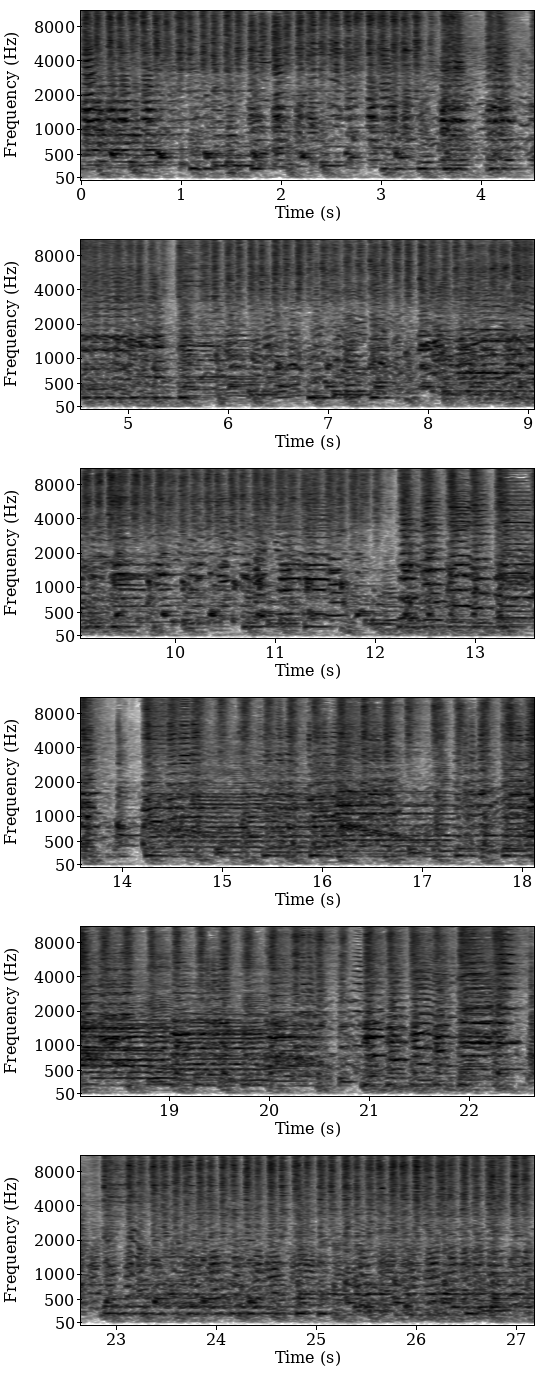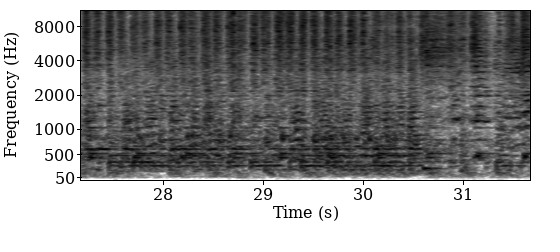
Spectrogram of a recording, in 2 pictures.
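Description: Marching band of brass and drums playing a lively tune live in the street, with a steady drum beat under the horns.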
